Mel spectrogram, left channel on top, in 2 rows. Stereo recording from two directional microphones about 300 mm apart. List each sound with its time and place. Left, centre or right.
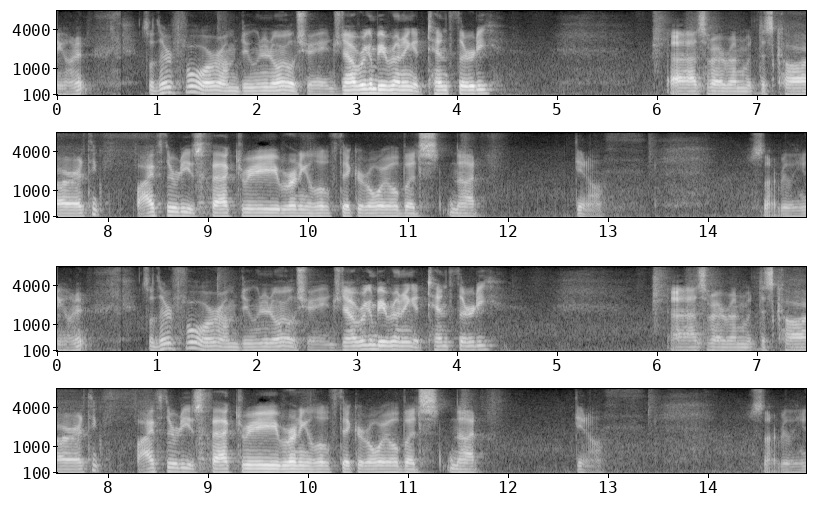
0.0 s speech: centre
6.1 s speech: centre
12.6 s speech: centre
13.6 s a sound: centre
14.4 s speech: centre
